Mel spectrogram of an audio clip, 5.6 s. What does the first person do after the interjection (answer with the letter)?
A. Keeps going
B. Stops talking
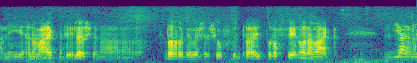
A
